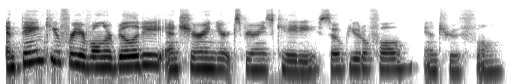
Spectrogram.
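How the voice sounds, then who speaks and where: A woman's voice: mid-range voice, fairly quick. A woman hosting a student event on a video call, speaking casually and encouragingly with effusive, gushing praise. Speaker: host of a student symposium session.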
